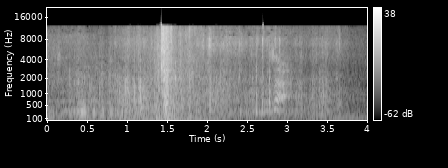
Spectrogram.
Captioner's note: crunching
